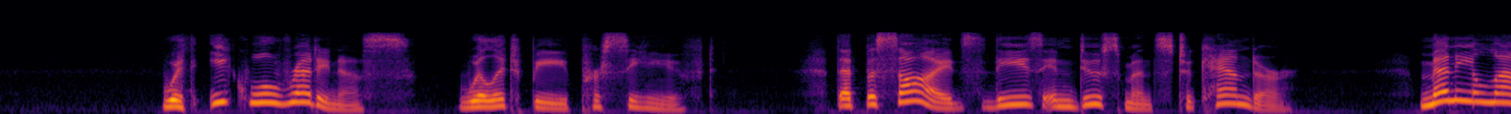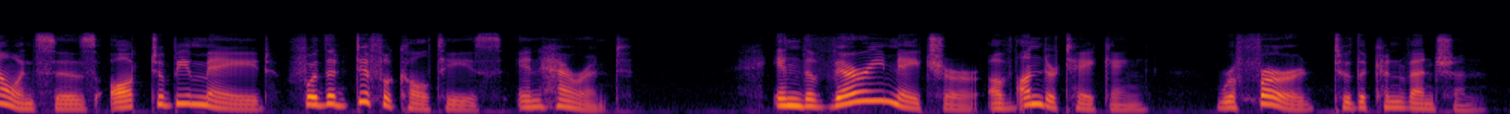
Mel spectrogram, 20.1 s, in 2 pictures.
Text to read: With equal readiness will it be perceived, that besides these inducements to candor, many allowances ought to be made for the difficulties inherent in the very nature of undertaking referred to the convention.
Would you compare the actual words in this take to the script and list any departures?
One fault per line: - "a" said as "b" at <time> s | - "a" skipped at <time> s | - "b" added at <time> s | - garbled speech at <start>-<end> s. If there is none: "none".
none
